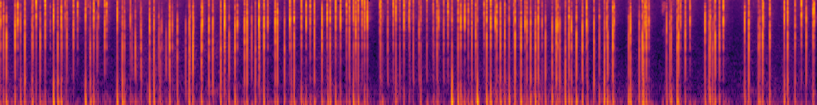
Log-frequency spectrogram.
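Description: Long nails tap rapidly on the lid of a small, hollow, closed pink plastic cushion foundation compact. The result is a dense, continuous stream of crisp, hollow clicks that crackle with bright high edges over a thumpy low body, holding a steady pace for about eleven seconds.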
